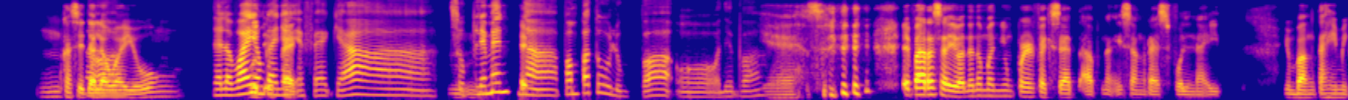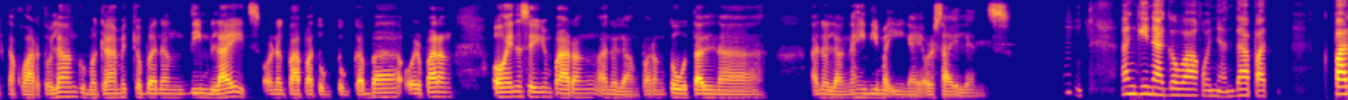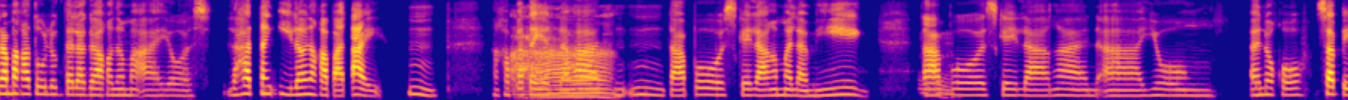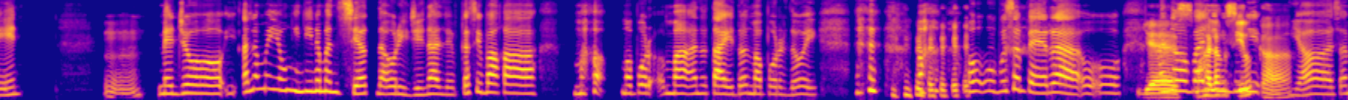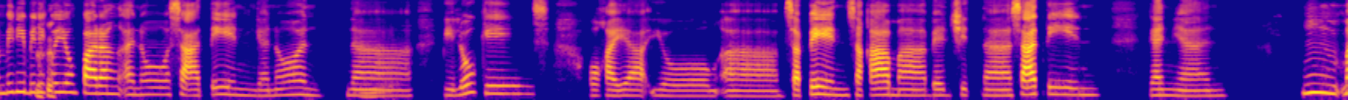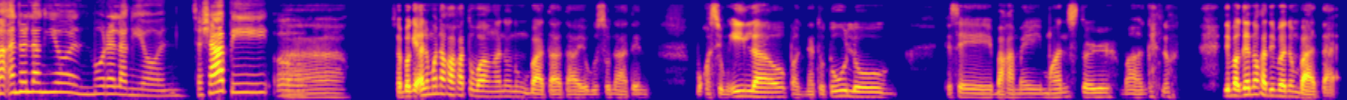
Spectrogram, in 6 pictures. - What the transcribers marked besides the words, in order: laugh; tapping; other background noise; drawn out: "Ah"; laughing while speaking: "ma"; giggle; chuckle; snort; laughing while speaking: "gano'n"
- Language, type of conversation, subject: Filipino, podcast, Ano ang nakasanayan mong gawain bago matulog para mas mahimbing ang tulog mo?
